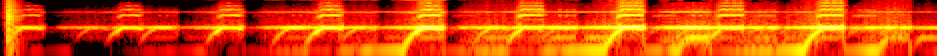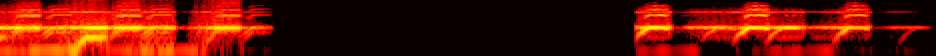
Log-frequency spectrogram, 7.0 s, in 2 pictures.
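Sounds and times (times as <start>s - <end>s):
modulating siren: 0.0s - 4.6s, 5.9s - 6.9s.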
